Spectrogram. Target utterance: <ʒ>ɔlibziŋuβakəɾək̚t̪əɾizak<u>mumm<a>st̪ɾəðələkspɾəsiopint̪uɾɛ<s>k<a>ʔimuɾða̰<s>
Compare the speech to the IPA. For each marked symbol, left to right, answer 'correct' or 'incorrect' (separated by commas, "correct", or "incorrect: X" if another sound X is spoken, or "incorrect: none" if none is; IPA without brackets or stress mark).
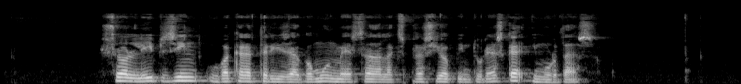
incorrect: ʃ, incorrect: ɔ, incorrect: ɛ, correct, incorrect: ə, correct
